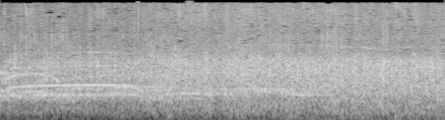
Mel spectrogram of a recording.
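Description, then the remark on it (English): A big audience claps steadily for a few seconds after being asked to applaud, a dense, loud wash of many hands with a faint whistle or cheer drifting over it, sustained without pause. “There are a few people out there. Can you applaud?”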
